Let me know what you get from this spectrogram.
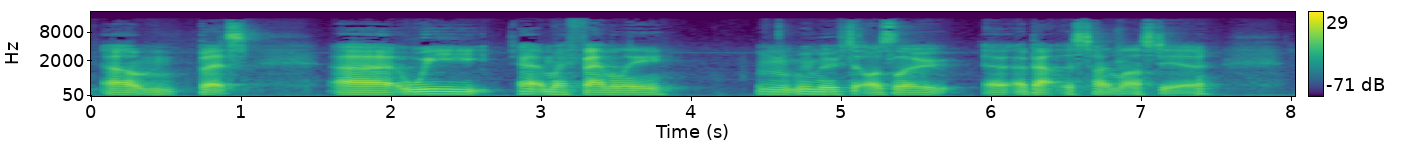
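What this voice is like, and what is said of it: Australian accent. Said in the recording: “as you can hear from my voice, I'm Australian”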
